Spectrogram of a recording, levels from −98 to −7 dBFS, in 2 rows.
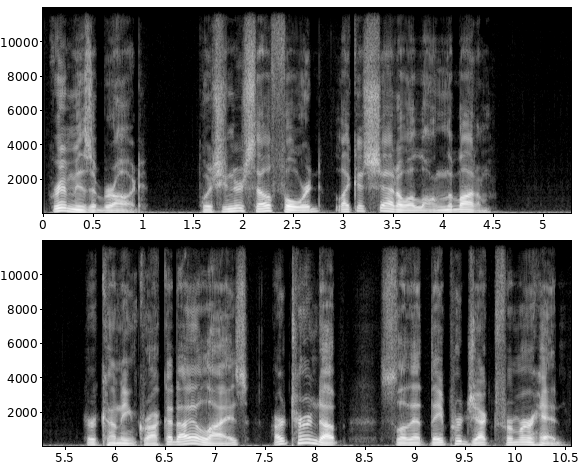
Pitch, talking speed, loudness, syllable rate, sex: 110 Hz, 150 wpm, -17 LUFS, 5.0 syllables/s, male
